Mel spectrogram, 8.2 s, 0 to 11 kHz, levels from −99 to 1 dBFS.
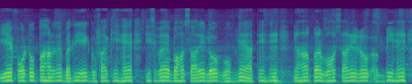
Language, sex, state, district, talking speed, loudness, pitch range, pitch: Hindi, male, Uttar Pradesh, Jyotiba Phule Nagar, 175 wpm, -23 LUFS, 125-145 Hz, 140 Hz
